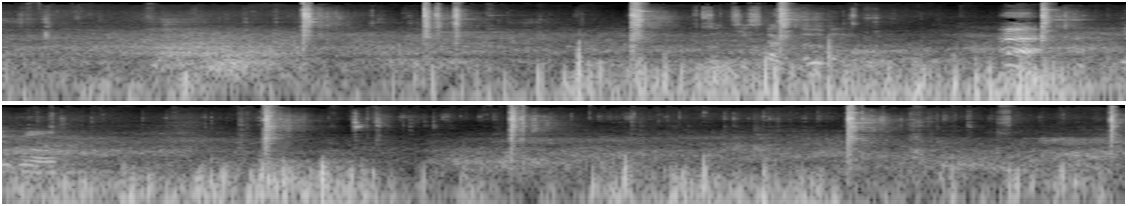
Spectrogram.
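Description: Sword blade striking a swinging hanging pell target: sharp metallic clinks at irregular intervals, about nine in all, the loudest about two seconds in.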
